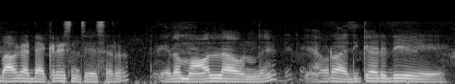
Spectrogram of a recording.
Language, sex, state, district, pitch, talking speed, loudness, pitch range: Telugu, male, Andhra Pradesh, Manyam, 135 Hz, 120 wpm, -16 LUFS, 125-145 Hz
